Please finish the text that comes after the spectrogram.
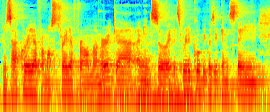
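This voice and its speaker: A man's voice: mid-range voice, little pitch movement, moderate pace, warm tone, faint music behind. A young Italian man talking casually to camera about tutoring, with many hesitant fillers. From Italy. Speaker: online language tutor. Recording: echoey room with long reverb.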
